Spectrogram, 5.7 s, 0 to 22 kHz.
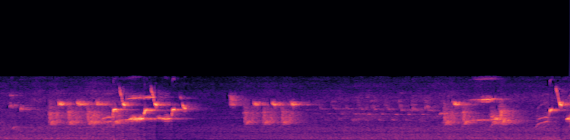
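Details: Caged European goldfinches breeding in a 1.20 m cage give twittering song: bursts of high, tinkling, buzzy notes in two phrases around one to two seconds long, separated by a short pause.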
